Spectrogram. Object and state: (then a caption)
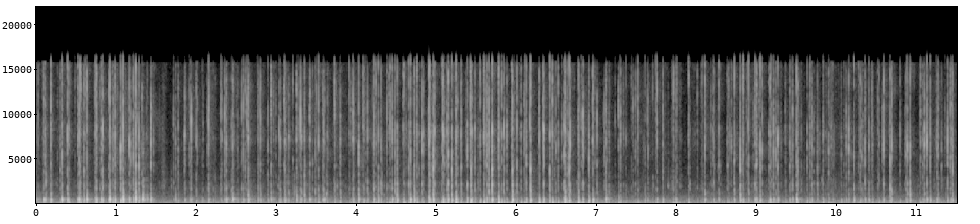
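Eyeglass case. An eyeglass case is tapped quickly and continuously, producing a dense stream of short, dry, clicky taps with a hollow mid-range body around 480 Hz. The taps dip briefly at about 1.5 seconds before resuming at a steady, rapid pace.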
